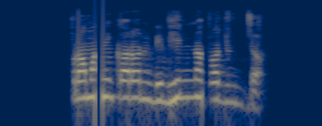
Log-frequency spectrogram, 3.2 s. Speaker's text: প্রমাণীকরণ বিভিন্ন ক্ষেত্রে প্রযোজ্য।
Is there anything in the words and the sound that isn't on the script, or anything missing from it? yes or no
yes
